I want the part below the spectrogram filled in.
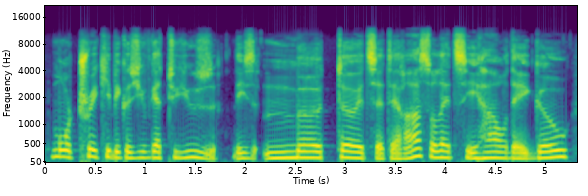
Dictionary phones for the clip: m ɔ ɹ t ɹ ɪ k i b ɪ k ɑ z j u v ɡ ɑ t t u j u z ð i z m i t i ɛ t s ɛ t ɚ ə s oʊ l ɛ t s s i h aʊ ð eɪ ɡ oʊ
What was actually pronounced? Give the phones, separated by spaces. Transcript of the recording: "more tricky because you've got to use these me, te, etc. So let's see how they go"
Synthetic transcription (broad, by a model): m ɔ ɹ t ɹ ɪ k i b ɪ k ɑ z j u v ɡ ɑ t t u j u z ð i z m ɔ t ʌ ɛ t s ɛ t ɚ ə s oʊ l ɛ t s s i h aʊ ð eɪ ɡ oʊ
